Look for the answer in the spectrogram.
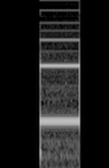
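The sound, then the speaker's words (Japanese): A single steady, clear electronic beep lasting about half a second with clicks at its start and end, then silence. It sounds like an answering machine tone before a message. “留守番電話にメッセージが入っていました。”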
